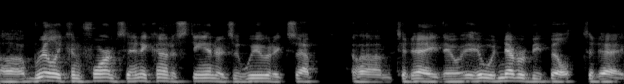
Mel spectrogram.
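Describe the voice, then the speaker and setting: Moderate pace and fairly even intonation from a man with a fairly high pitch. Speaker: real estate appraiser. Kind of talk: expert testimony. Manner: halting; soft-spoken.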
